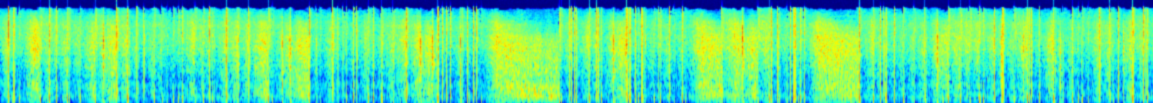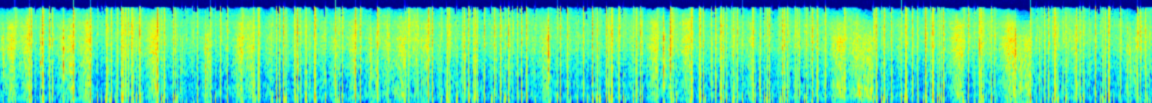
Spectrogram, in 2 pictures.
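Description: Aerial firework shells bursting in a dense, continuous barrage, many sharp bangs a second with no pause, heard from close under the display.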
